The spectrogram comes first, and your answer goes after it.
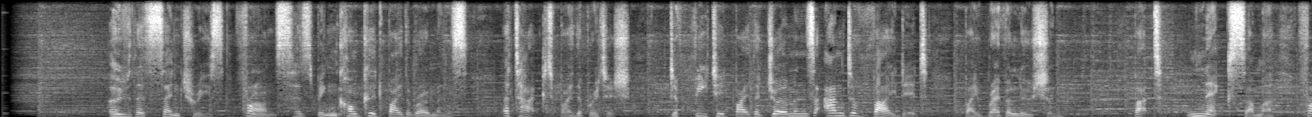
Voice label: television british female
